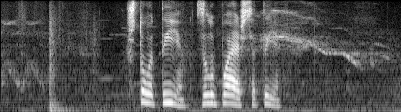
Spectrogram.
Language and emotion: Russian, angry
